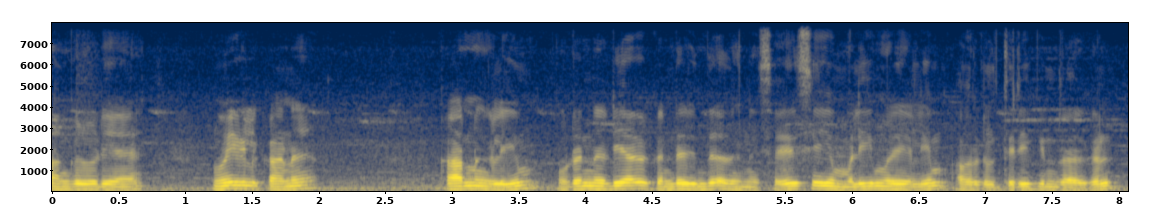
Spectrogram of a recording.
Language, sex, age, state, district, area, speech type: Tamil, male, 30-45, Tamil Nadu, Ariyalur, rural, spontaneous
